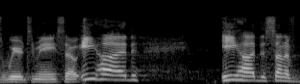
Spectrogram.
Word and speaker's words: Ehud: the Lord raised up for them a deliverer a hood the son of Gera the Benjamin Knight a left-handed man everybody say II hood it's actually pronounced a hood but that sounds like an online ghetto so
